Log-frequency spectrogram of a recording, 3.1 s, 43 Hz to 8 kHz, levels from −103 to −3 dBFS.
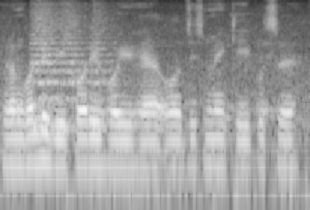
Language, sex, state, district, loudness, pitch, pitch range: Hindi, male, Rajasthan, Bikaner, -15 LUFS, 125 Hz, 120-130 Hz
